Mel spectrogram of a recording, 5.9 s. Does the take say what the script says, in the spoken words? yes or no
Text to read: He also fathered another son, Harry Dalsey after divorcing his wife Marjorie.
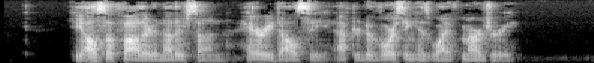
yes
